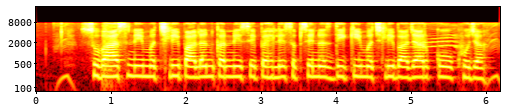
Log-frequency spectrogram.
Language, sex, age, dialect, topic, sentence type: Hindi, female, 18-24, Garhwali, agriculture, statement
